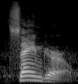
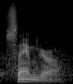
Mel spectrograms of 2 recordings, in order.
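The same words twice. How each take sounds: First: Said in the usual way. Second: Dropped, softer and lower repeat; quiet aside. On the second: Shown as a demonstration. Echoing the punchline to the crowd, quiet and low. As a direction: let the echo fall away under your breath.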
